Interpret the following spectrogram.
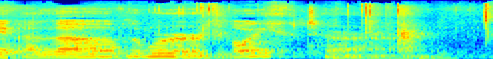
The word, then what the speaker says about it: Leuchtturm: This is my Leuchtturm, and now that I figured out how to say it, I love the word Leuchtturm. Leuchtturm, 1917.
